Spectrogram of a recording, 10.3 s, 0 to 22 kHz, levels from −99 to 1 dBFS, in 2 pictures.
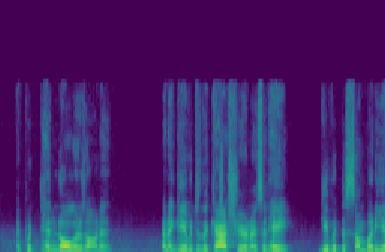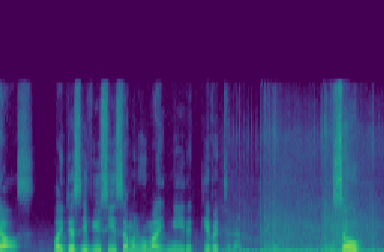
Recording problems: traffic noise; noticeable; throughout; 15 dB below the speech

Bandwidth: 14.5 kHz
